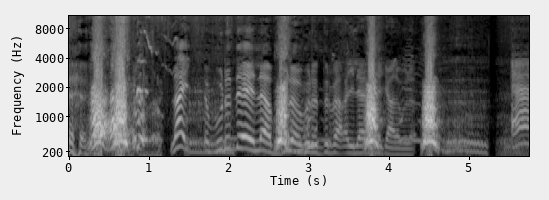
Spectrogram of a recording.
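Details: Kangals attacking produce a double bark, then long sliding whines and yelps broken by single loud barks, with voices heard in the mix.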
